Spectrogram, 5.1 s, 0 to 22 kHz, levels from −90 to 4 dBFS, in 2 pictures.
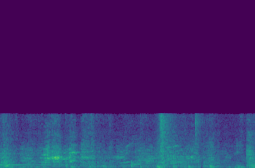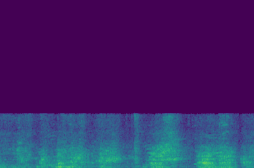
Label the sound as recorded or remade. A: recorded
